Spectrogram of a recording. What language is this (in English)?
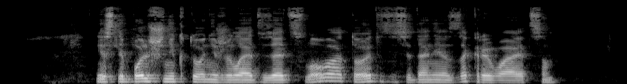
Russian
